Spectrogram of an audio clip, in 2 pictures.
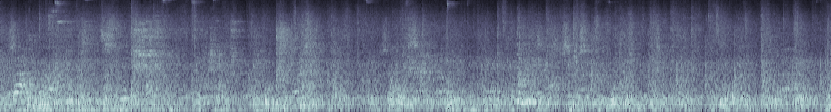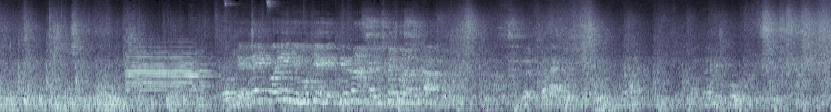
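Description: Boxing gloves thud against pads and bodies.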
